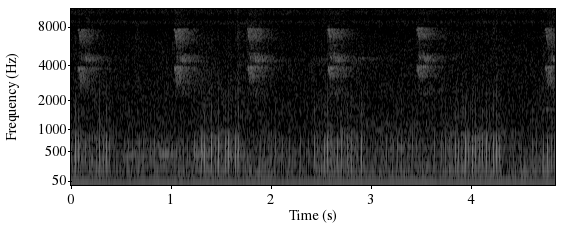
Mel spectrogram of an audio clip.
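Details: Sleeping domestic cat purring, a gentle buzzing rumble that rises and fades in regular bursts roughly once a second with breaths, soft and close in a quiet room.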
